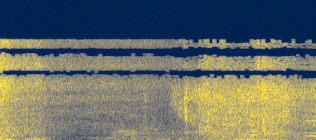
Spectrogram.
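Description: Waves wash onto a black water beach, surf swelling and receding under gusts of wind buffeting the microphone, fairly faint with a few voices in the background.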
